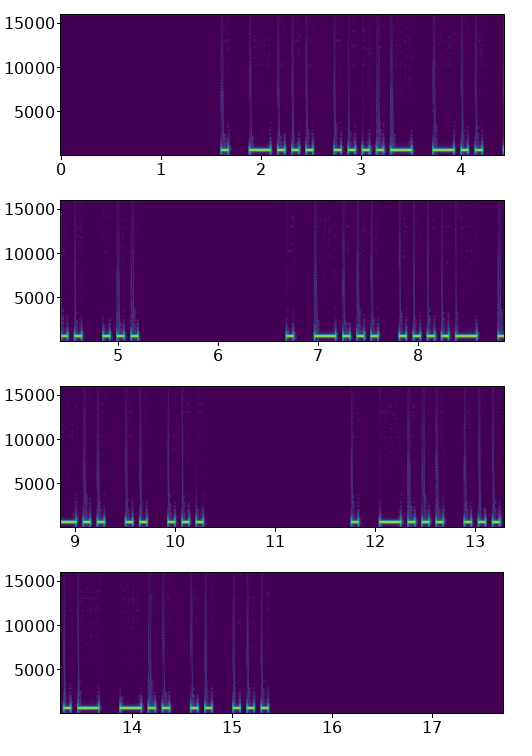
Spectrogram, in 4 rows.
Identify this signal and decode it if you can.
Morse code, heard as a keyed tone, about 17 wpm, 700 Hz. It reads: EB4DIS EB4DIS EB4DIS
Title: DXCC-100 Call Signs - 6 Characters - Repeated 3x - 17wpm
